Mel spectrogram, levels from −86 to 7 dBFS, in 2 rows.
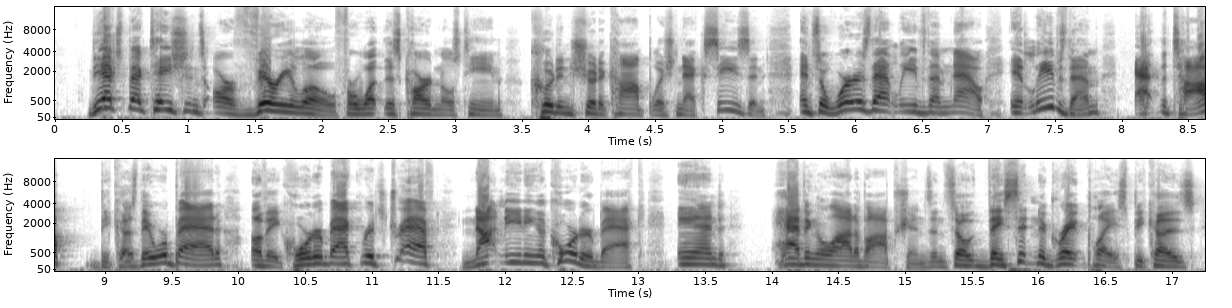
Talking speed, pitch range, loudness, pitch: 200 wpm, 130-185 Hz, -18 LUFS, 160 Hz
